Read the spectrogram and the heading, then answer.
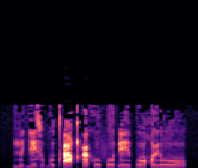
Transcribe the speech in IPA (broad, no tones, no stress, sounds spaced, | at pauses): m e ɡ e z u ɡ o tʼ a qʰ ʉ x o f o ɗ eː p oː χ ʉ ɾ oː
